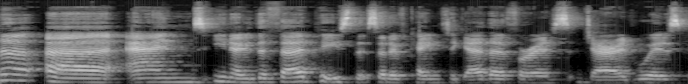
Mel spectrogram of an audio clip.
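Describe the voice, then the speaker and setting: With a British accent, a woman talks at a moderate pace and medium pitch with ordinary pitch variation, over noticeable background noise. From UK. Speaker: digital health executive. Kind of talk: podcast interview. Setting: video call.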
